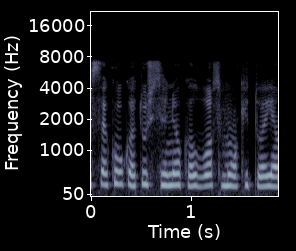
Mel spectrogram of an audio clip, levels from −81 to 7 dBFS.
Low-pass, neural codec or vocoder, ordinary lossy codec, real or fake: 7.2 kHz; none; Opus, 64 kbps; real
